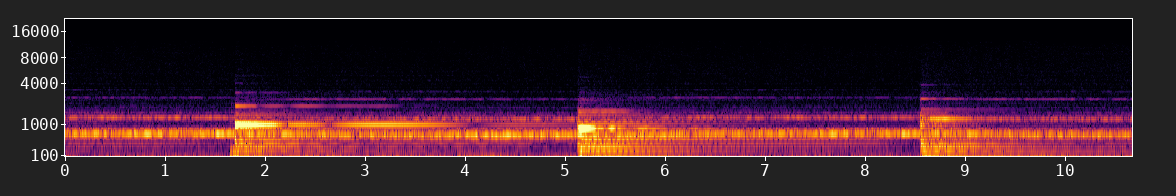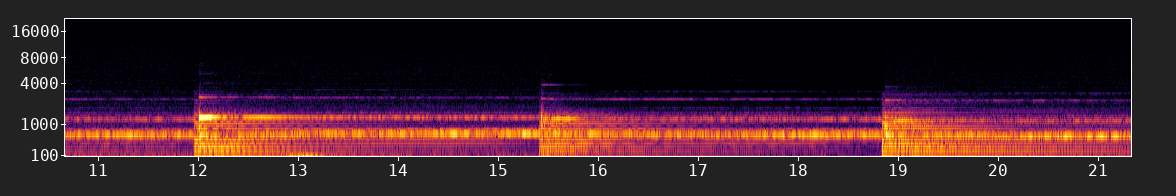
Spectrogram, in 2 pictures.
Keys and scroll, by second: 6.2 ctrl+a.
